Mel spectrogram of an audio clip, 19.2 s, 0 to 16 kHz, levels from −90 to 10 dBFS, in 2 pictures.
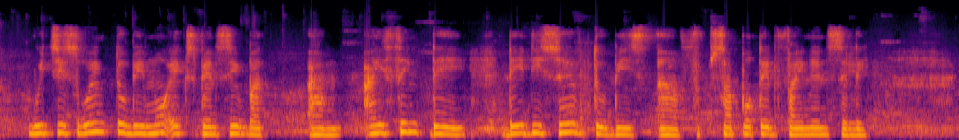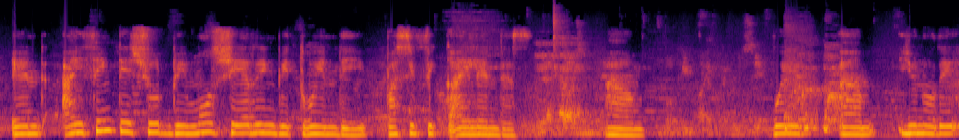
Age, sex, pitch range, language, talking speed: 50-69, female, 170-200 Hz, English, 120 wpm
